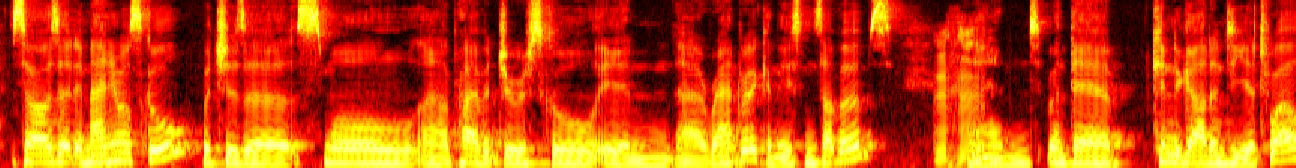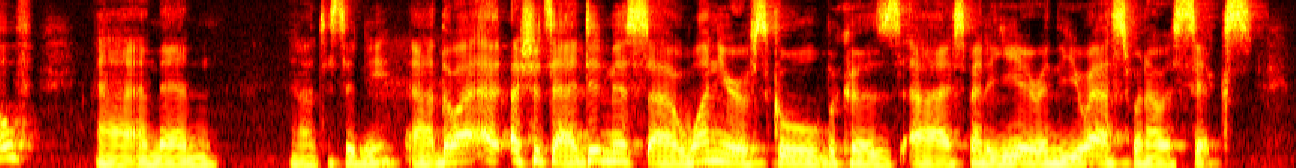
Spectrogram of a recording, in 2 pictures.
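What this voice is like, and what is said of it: Australian accent with slight American twang. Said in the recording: “my accent is not as Australian as you might expect ... There's a little twang there ... picked it up in the Midwest”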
